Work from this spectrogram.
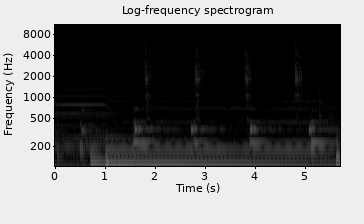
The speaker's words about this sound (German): die Uhr tickt.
